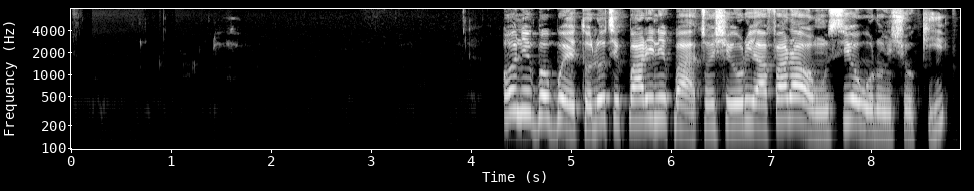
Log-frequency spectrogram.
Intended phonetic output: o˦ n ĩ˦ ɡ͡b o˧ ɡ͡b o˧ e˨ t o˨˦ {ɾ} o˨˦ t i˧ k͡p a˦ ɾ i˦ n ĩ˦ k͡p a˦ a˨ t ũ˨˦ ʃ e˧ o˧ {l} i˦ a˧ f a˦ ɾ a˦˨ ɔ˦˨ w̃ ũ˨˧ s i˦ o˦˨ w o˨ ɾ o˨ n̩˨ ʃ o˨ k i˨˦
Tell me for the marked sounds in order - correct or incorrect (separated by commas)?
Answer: incorrect, incorrect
